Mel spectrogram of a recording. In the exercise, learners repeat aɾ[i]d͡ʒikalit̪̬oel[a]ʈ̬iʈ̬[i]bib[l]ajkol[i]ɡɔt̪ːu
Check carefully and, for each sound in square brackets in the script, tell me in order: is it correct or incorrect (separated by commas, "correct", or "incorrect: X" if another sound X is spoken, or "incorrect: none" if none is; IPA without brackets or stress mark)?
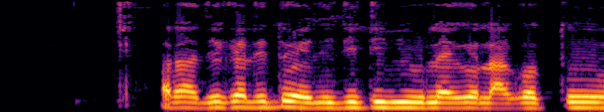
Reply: incorrect: a, incorrect: i, correct, correct, incorrect: a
